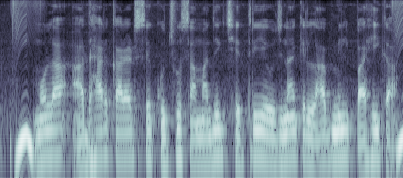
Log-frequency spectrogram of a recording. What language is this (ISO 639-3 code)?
hne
